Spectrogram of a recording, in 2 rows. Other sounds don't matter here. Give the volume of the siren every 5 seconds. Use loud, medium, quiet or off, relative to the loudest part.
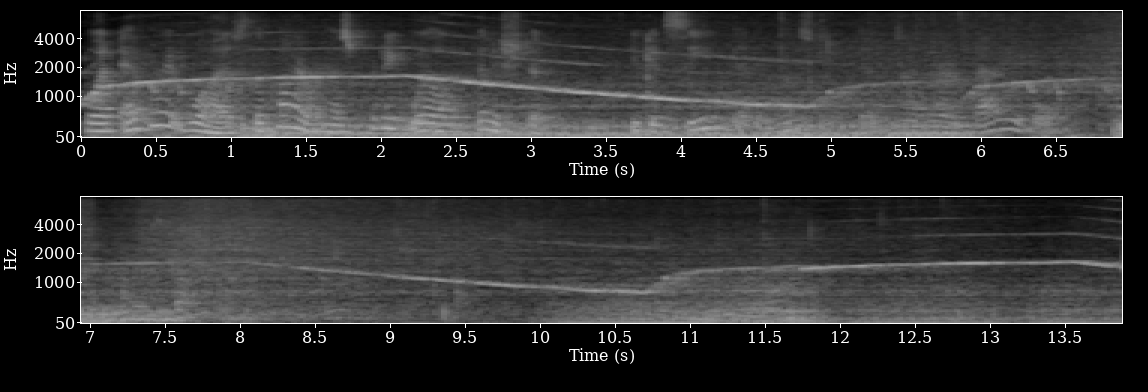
loud, medium, loud.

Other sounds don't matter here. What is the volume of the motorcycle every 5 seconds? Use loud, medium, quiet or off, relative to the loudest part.
loud, loud, off.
